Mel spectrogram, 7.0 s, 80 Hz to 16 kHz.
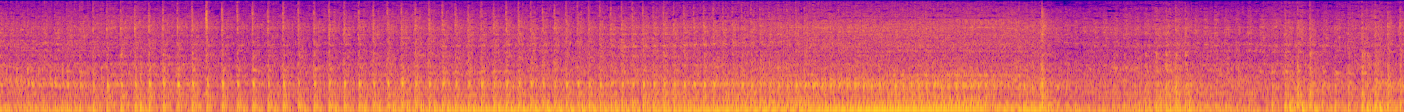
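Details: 1971 Moto Guzzi Ambassador V-twin, 4-speed, under full restoration with changed crank and new rings, first fire-up: smooth, even idle firing steadily with little mechanical rattle; motor sounds quiet and tight, normal idle.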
